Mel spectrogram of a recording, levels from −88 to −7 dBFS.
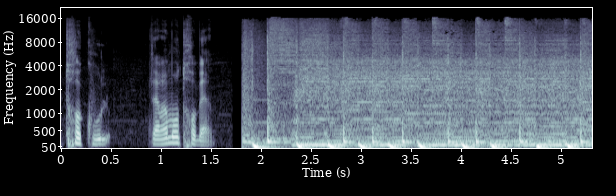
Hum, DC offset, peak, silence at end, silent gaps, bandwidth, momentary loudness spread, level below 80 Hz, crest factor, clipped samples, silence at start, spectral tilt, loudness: none; under 0.1%; -2 dBFS; 0 s; none; 17 kHz; 10 LU; -22 dBFS; 16 dB; under 0.1%; 0.05 s; -5 dB/octave; -19 LUFS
